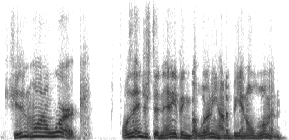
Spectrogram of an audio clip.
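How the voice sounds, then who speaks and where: A man's voice: fairly high pitch, brisk, no room sound. An American man playing an earnest, talkative drama school head in a radio drama, speaking with emphatic, reflective phrasing. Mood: emphatic, admiring. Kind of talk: 1950s radio drama dialogue. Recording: dry, dull vintage radio recording.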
